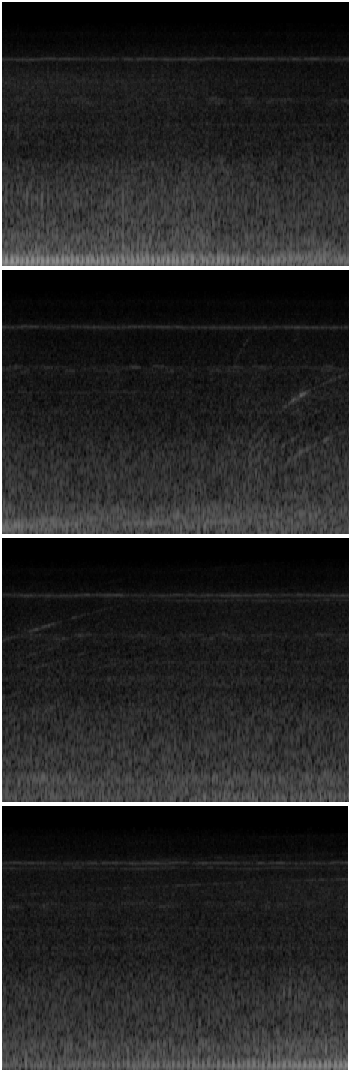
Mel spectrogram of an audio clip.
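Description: Jet engines hum and rumble steadily.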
